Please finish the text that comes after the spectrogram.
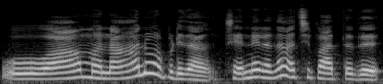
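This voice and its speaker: A woman plays a cartoon village woman who is a teasing know-it-all. Her voice is very high, with a Kanyakumari Tamil accent, and she chats in a playful, boastful way. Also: expressive, measured pace. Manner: teasing, chatty. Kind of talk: cartoon comedy voice acting.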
